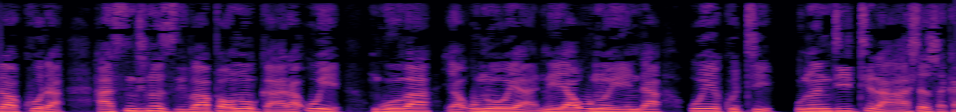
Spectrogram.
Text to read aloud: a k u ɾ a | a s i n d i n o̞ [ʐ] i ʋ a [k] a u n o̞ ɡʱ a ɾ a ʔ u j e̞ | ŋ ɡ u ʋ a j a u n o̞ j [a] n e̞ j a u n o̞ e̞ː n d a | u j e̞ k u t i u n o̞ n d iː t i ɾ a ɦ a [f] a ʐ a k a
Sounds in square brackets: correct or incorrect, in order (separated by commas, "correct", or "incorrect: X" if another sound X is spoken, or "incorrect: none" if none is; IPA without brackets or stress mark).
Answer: incorrect: z, incorrect: p, correct, incorrect: ʃ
